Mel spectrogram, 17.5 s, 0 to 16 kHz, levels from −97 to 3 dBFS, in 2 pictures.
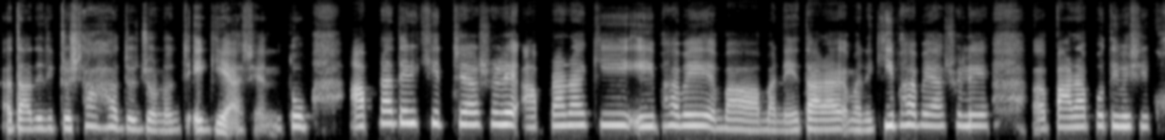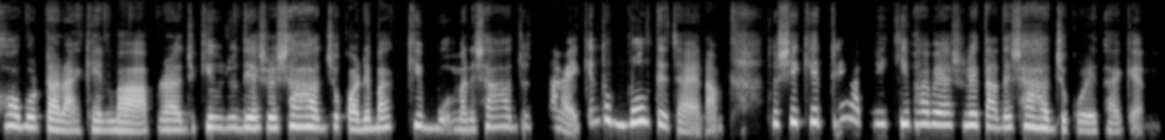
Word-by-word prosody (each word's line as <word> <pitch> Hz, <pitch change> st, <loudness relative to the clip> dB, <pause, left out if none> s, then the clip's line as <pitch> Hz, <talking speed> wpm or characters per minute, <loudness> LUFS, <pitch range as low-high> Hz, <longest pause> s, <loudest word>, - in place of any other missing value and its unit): তাদের 220 Hz, +1 st, 0 dB
একটু 225 Hz, 0 st, 0 dB
সাহায্যের 245 Hz, -5 st, -2 dB
জন্য 190 Hz, -1 st, -1 dB, 0.3 s
এগিয়ে 175 Hz, -6 st, +1 dB
আসেন। 195 Hz, -, -10 dB, 0.2 s
তো, 265 Hz, -, +4 dB, 0.5 s
আপনাদের 335 Hz, +5 st, +3 dB
ক্ষেত্রে 320 Hz, -2 st, 0 dB
আসলে 310 Hz, 0 st, +3 dB, 0.2 s
আপনারা 280 Hz, +3 st, +1 dB
কি, 295 Hz, -1 st, -1 dB, 0.2 s
এইভাবে 275 Hz, +1 st, +2 dB, 0.2 s
বা 210 Hz, -, +1 dB, 0.2 s
মানে, 185 Hz, -1 st, -4 dB
তারা 205 Hz, 0 st, +3 dB, 0.2 s
মানে 195 Hz, 0 st, -3 dB
কিভাবে 285 Hz, +1 st, +3 dB
আসলে, 275 Hz, 0 st, -1 dB, 0.5 s
আ -, -, -2 dB
পাড়া 250 Hz, +1 st, +4 dB
প্রতিবেশীর 260 Hz, -1 st, -1 dB
খবরটা 250 Hz, -5 st, +2 dB
রাখেন 195 Hz, 0 st, -3 dB
বা 185 Hz, -, +5 dB
আপনারা 205 Hz, -1 st, -2 dB, 0.2 s
কেউ 245 Hz, -1 st, +2 dB
যদি 240 Hz, 0 st, -3 dB
আসলে 240 Hz, -1 st, +1 dB
সাহায্য 250 Hz, -2 st, +3 dB
করে 215 Hz, 0 st, +3 dB
বা -, -, +4 dB, 0.2 s
কি 290 Hz, -, +1 dB, 0.5 s
সাহায্য 255 Hz, 0 st, -4 dB, 0.2 s
চায়, 240 Hz, -, -2 dB
কিন্তু 375 Hz, +3 st, -1 dB, 0.2 s
বলতে 360 Hz, -5 st, +4 dB
চায় -, -, -2 dB
না। -, -, -2 dB, 0.4 s
তো 335 Hz, -, -5 dB
সেক্ষেত্রে, 365 Hz, -1 st, +1 dB, 0.2 s
আপনি 325 Hz, -1 st, -8 dB
কিভাবে 320 Hz, -1 st, +2 dB
আসলে 290 Hz, 0 st, +1 dB
তাদের 245 Hz, 0 st, -1 dB
সাহায্য 230 Hz, -5 st, +2 dB
করে 180 Hz, -1 st, -1 dB
থাকেন? 165 Hz, -, -8 dB
255 Hz, 165 wpm, -22 LUFS, 225-295 Hz, 0.5 s, বা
